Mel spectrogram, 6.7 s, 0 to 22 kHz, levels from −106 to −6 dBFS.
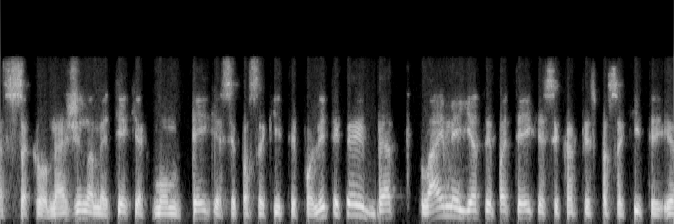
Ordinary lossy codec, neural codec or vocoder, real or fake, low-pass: Opus, 16 kbps; none; real; 7.2 kHz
